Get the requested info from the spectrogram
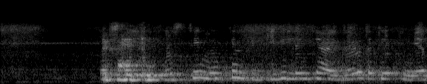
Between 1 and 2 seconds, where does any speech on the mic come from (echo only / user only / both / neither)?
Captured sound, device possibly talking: both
